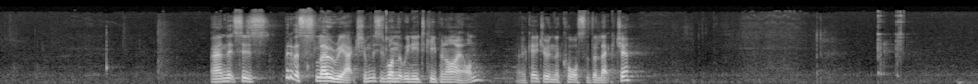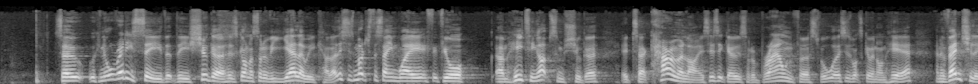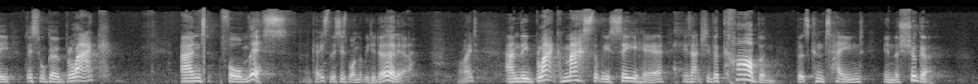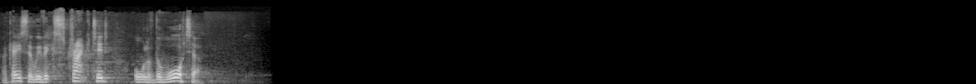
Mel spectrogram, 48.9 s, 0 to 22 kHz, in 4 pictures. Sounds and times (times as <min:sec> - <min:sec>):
Speech: 0:02.6 - 0:08.1, 0:12.9 - 0:25.9, 0:26.7 - 0:39.3.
